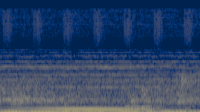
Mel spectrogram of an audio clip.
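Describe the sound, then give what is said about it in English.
A deep, resonant whale call, responding to a person singing from a boat amid ice in cold waters, slowly sweeps downward in a long low moan, loud, over a steady murky underwater hum. “And then the first whale is reacting. And it's like this really deep sound.”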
